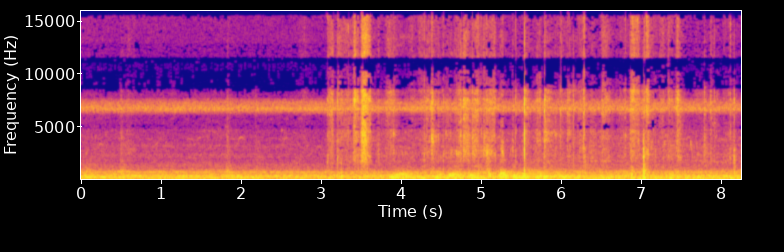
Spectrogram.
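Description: Paper card and booklet being handled: rustling and a few sharp clicks begin about three seconds in, over a steady high-pitched whine.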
